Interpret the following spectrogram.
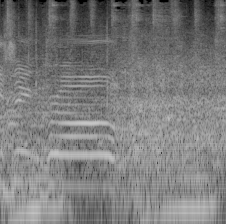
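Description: Men's voices yelling and laughing in long, drawn-out cries over background music.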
